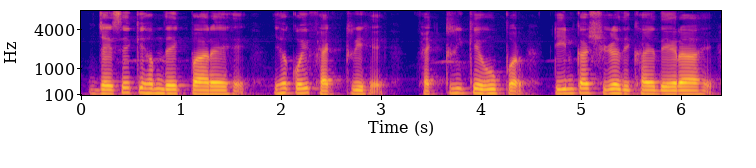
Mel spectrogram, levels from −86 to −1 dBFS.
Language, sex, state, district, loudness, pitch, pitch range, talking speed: Hindi, male, Bihar, East Champaran, -17 LUFS, 145 Hz, 130-160 Hz, 195 wpm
